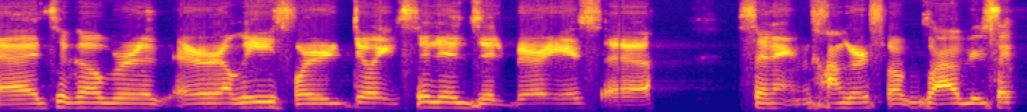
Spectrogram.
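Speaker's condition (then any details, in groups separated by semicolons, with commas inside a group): Cerebral palsy; present since birth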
